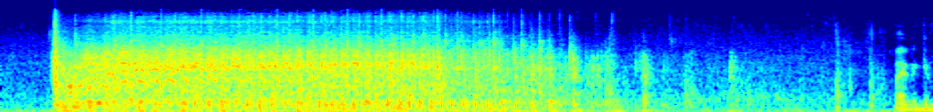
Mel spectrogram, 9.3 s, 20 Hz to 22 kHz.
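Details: Zetor 4911 tractor diesel, stored in a dry shed since last run 3 Oct 2012 (engine renovated just before storage), with a loose core plug at the back of the head: sudden hard start, few seconds of loud rough clatter fading away; first start after long storage.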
